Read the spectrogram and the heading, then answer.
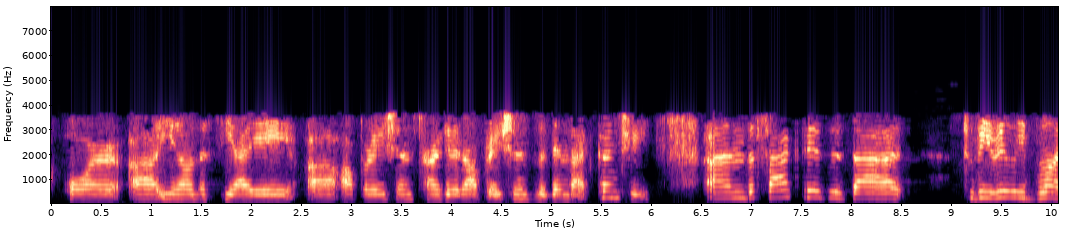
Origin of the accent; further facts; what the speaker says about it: Pakistan; You know, I'm saying that as a Pakistani woman.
